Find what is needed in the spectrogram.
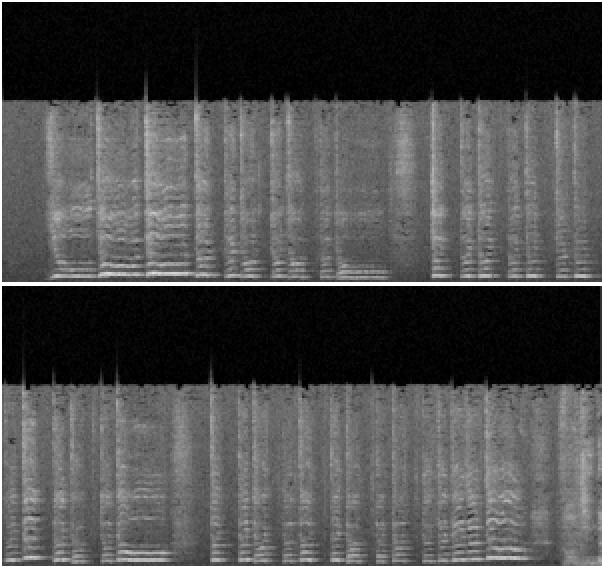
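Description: A high-pitched ventriloquist's puppet voice singing a quick, bouncy tune in short, choppy notes of a few a second, with a brief break a little before the middle.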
